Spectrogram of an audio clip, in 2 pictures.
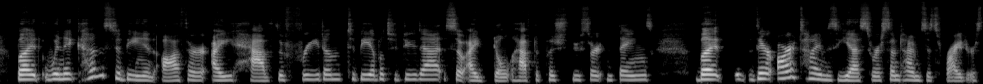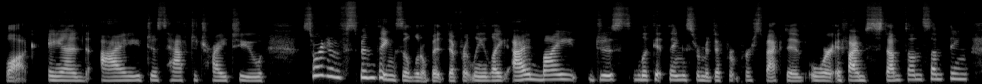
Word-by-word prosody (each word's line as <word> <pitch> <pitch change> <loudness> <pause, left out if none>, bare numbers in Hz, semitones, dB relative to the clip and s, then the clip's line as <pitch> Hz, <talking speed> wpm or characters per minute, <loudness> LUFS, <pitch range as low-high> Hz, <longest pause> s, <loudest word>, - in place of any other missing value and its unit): but 230 0 +7
when 245 +2 +3
it 250 0 0
comes 385 +7 -3
to 270 - -1
being 205 -4 -1
an 175 - -6
author, 185 +3 0
I 195 0 +3
have 170 -1 +2
the 210 - -4
freedom 230 +2 -5
to 245 - -10
be 230 0 0
able 240 +2 -2
to 240 -2 -13
do 230 +1 -6
that, 225 -1 0
so, 205 - -1
I 175 -2 +1
don't 170 0 -3
have 180 0 +3
to 205 - -11
push 205 0 -7
through 210 -1 -9
certain 205 0 -5
things, 210 +1 -3 0.4
but 230 0 +10
th 230 -2 -4
there 250 +4 +4
are 305 +4 +8
times, 235 -9 -2
yes, 180 -2 +1
where 185 -1 -3
sometimes 200 -1 -3
it's 175 -2 -11
writer's 165 +2 -2
block, - - -1 0.2
and 180 -4 0
I 185 +2 +1
just 195 -2 -6
have 190 -1 0
to 200 - -13
try 185 -2 -3
to 175 -3 -3 0.4
sort 415 +1 0
of 330 -4 0
spin 315 -1 +1
things 220 -10 0
a 185 - -1
little 170 0 -4
bit - - -3
differently, 180 +1 -2
like, 180 0 0
I 200 +4 +7
might 225 +1 0
just 210 +1 -2
look 210 -1 -3
at - - -1
things 210 -1 -2
from 195 -2 -4
a - - -3
different 185 +1 -8
perspective, 180 -3 -2
or 180 -2 +1
if 195 +3 -4
I'm 185 0 +6
stumped 195 +4 -1
on 220 +1 -3
something, 245 +2 -4
205 Hz, 215 wpm, -24 LUFS, 185-230 Hz, 0.4 s, but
